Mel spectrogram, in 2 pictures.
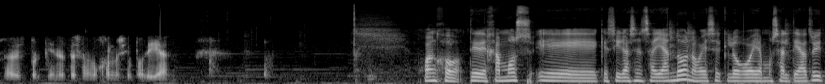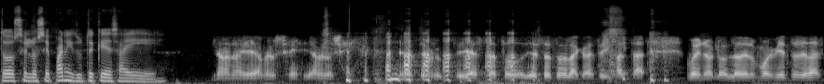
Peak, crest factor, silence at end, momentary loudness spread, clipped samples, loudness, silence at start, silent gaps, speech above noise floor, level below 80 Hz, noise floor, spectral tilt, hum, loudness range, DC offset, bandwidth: -2 dBFS; 22 dB; 0 s; 12 LU; under 0.1%; -22 LUFS; 0 s; none; 28 dB; -50 dBFS; -50 dBFS; -4 dB/octave; none; 9 LU; under 0.1%; 17.5 kHz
